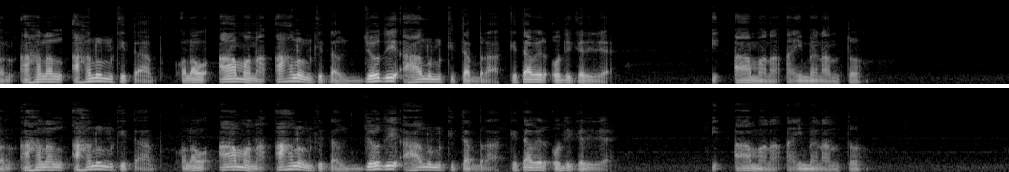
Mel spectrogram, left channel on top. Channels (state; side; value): normal; both; correlation 0.50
